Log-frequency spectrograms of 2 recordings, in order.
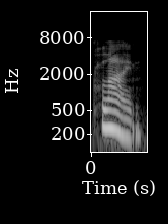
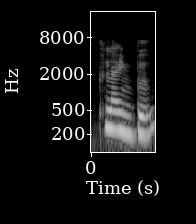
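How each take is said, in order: First: The word ends on the m sound. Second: A b sound is heard at the end. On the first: The speaker calls it right. "B가 다 소리가 나지 않았습니다" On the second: The speaker calls it wrong. "이게 아니고"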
